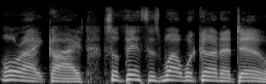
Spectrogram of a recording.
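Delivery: very high-pitched voice, hard to take seriously. Retelling a wrestling promo, imitating how Wheeler Yuta talks: Wheeler Yuta voice. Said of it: "I have a voice just like his".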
